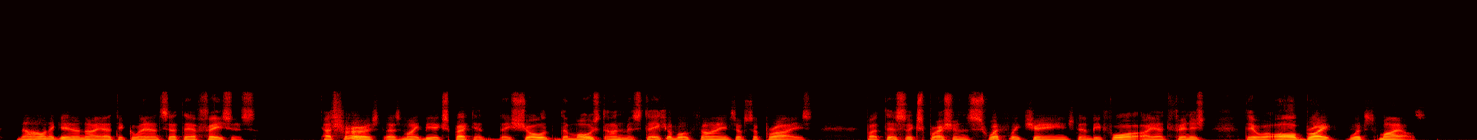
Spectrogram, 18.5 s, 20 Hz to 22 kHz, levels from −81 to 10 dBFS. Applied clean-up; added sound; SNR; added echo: neural mask model DeepFilterNet 3.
